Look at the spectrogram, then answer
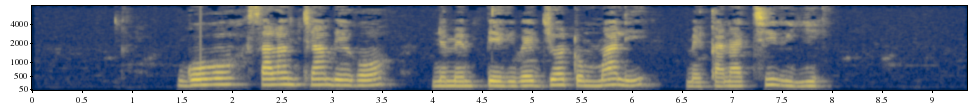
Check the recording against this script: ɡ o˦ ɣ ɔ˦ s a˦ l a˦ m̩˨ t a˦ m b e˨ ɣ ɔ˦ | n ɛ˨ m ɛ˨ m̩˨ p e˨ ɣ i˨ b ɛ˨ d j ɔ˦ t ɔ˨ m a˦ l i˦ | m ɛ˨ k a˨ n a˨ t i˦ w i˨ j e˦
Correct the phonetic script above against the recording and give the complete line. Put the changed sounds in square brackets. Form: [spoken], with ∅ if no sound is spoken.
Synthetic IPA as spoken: ɡ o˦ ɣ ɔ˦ s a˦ l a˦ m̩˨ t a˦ m b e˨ ɣ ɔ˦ | n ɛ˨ m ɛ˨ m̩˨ p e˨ ɣ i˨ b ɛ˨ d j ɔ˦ t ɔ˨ m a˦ l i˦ | m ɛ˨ k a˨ n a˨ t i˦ [ɣ] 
